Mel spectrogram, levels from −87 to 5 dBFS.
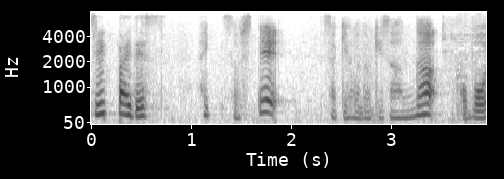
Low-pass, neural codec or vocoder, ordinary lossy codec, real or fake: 7.2 kHz; none; Opus, 16 kbps; real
